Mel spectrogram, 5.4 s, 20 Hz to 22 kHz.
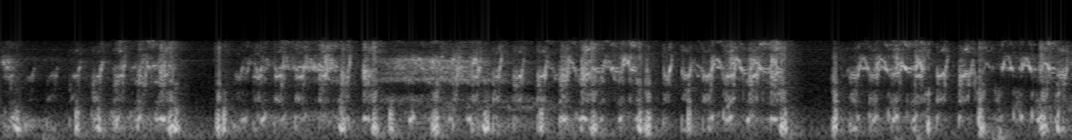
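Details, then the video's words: Black storks at an oak-tree nest in Poland on 19 June 2017, filmed by a nest camera while the female feeds and drives off an intruder; dense harsh rasping pulses run rapidly and unevenly, with brief pauses near one and four seconds. "Bociany czarne z Polski (dąb) 2017 06 19 Karmienie (samica), odstraszanie intruza"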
